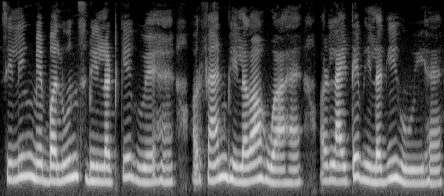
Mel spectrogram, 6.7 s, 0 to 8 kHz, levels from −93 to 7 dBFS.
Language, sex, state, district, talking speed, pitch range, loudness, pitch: Hindi, female, Jharkhand, Garhwa, 170 wpm, 215-265 Hz, -15 LUFS, 235 Hz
